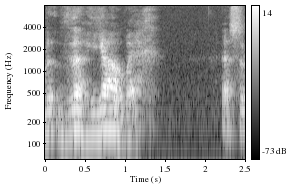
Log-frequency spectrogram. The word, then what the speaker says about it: Yahweh: is actually a race of beings called the Yahweh that's the right pronunciation for it so they were one lot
